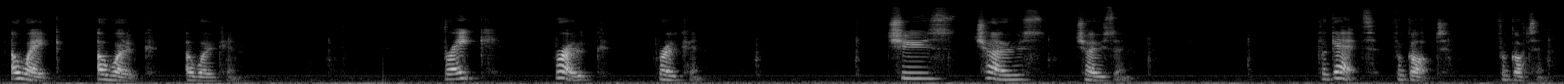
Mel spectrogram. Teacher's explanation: the vowel changes to Oh in the past simple and then we add an end sound to the past participle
